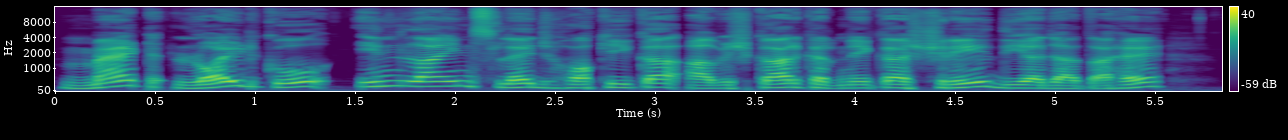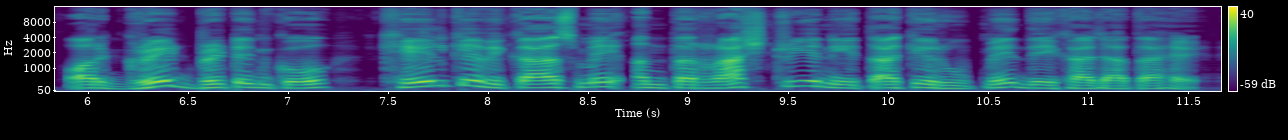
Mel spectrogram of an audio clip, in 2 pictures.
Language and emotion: Hindi, neutral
